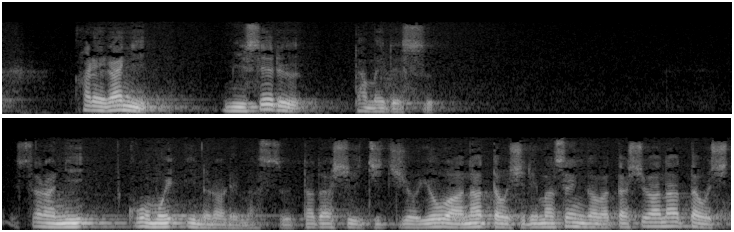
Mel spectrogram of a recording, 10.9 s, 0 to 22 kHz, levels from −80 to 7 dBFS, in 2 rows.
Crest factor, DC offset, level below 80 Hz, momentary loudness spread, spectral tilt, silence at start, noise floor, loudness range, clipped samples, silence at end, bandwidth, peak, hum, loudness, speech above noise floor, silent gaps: 20 dB; under 0.1%; -58 dBFS; 15 LU; -6 dB/octave; 0 s; -61 dBFS; 9 LU; under 0.1%; 0 s; 10.5 kHz; -2 dBFS; none; -20 LUFS; 42 dB; none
